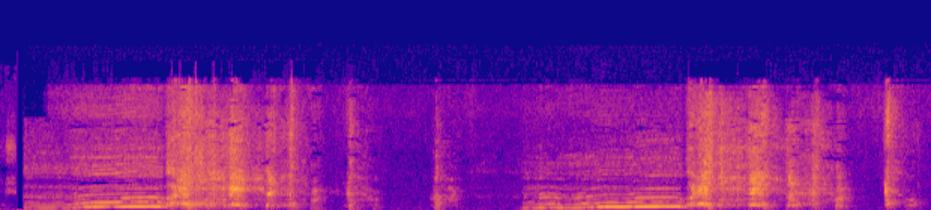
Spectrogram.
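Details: Two long, rising, high-pitched crowing inspirations, each followed by a run of rapid coughs; the whoop and coughing paroxysms of whooping cough (pertussis).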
